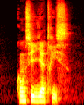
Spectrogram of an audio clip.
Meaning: feminine singular of conciliateur
- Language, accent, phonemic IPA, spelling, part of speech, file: French, France, /kɔ̃.si.lja.tʁis/, conciliatrice, adjective, LL-Q150 (fra)-conciliatrice.wav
